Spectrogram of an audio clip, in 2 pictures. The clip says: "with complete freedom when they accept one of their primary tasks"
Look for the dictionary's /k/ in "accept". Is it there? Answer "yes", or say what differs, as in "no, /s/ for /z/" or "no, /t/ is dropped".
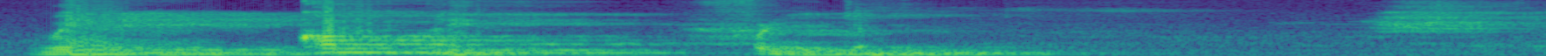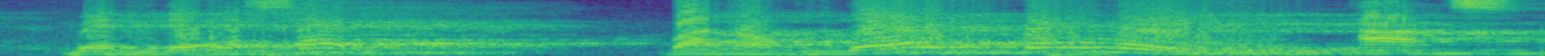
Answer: no, /k/ is dropped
